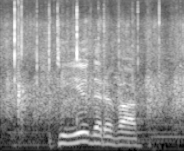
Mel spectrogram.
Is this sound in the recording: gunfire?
no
